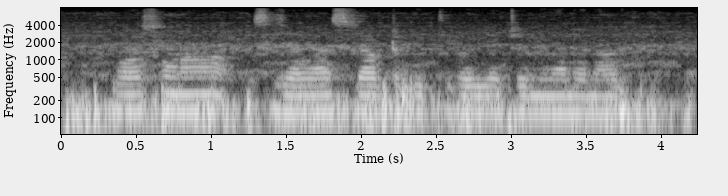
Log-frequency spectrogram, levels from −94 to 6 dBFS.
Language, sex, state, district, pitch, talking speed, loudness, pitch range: Punjabi, male, Punjab, Kapurthala, 120 Hz, 140 wpm, -17 LUFS, 115-125 Hz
